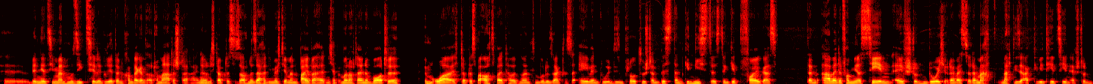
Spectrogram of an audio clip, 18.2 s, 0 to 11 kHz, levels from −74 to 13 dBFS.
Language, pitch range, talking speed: German, 105-120 Hz, 245 wpm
